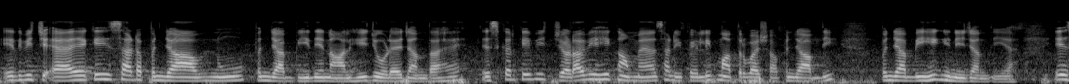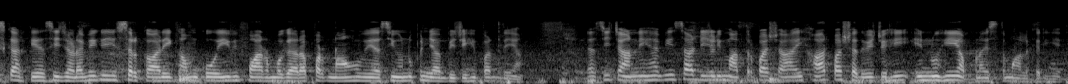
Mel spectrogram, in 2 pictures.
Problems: continuous background conversations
